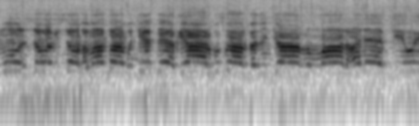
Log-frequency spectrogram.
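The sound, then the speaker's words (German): An amplified voice calls out from a loudspeaker on a pickup truck rolling slowly through a farming village, offering fruit and vegetables in steady, tonal phrases with brief pauses. “Da fahren junge Leute mit einem Pritschenwagen langsam durchs Bauerndorf.”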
